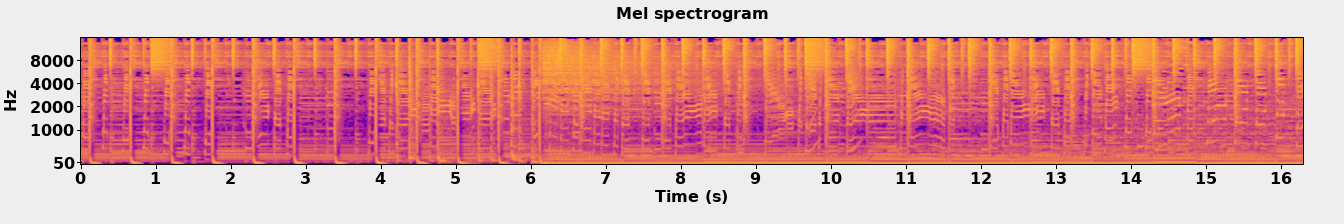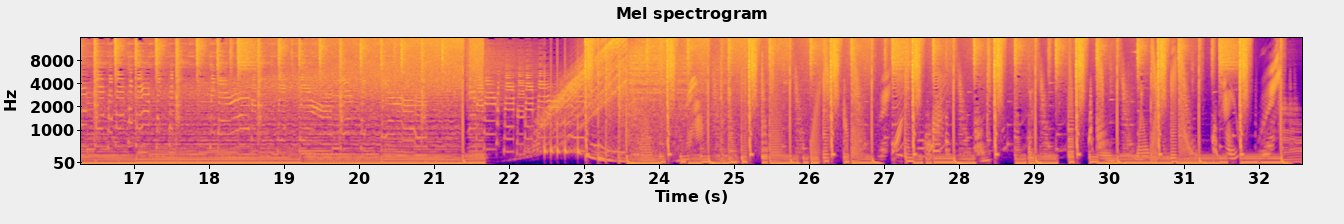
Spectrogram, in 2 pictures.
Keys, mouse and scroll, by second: 1.0 click, 3.7 click, 4.4 click, 5.3 click, 14.4 e, 20.3 click, 21.0-22.1 middle drag, 23.8 click, 24.5 middle click, 25.9 middle click, 27.6 f, 30.2 click, 31.0-32.5 drag.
